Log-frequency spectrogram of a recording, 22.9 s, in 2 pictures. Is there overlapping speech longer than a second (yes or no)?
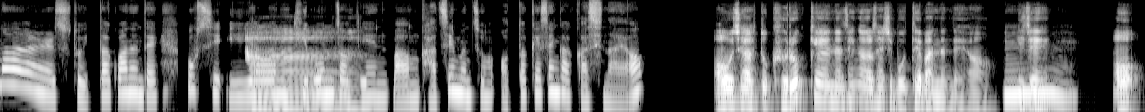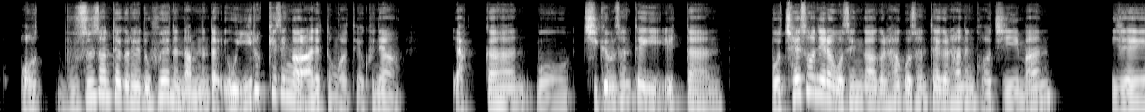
yes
